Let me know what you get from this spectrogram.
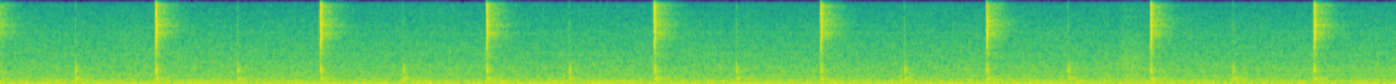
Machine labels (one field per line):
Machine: valve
